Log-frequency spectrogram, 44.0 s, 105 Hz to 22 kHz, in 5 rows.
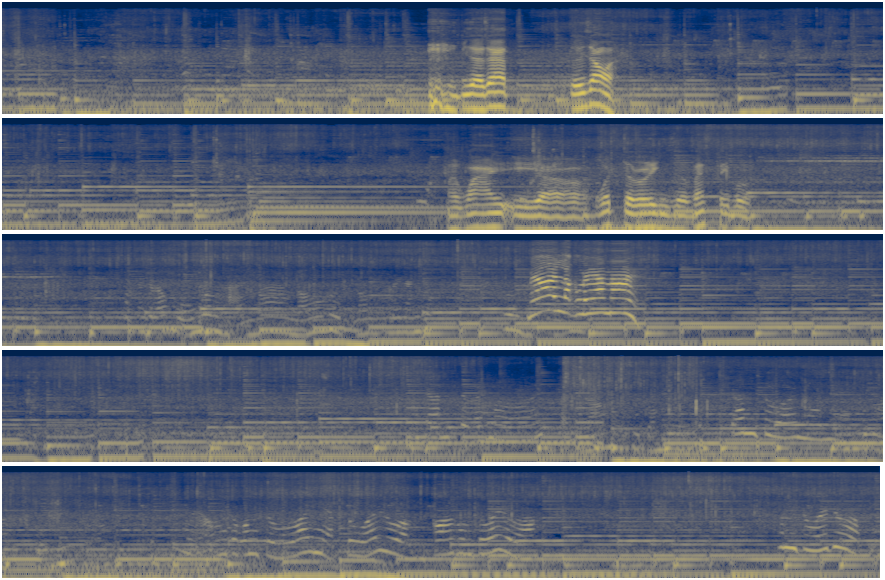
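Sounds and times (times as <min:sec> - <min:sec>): background music sustained notes: 0:00.0 - 0:44.0
garden hose spray hissing: 0:00.0 - 0:44.0.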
